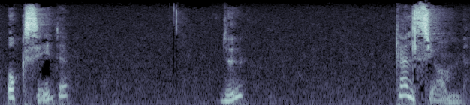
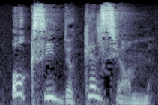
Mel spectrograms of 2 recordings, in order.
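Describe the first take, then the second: First: "oxyde ... de ... calcium" with long pauses between words; teacher's slow, spaced-out dictation. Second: Said in the usual way. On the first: Shown as a demonstration. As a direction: spell out "oxyde de calcium" word by word for the class. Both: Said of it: "Donc, oxyde de calcium".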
